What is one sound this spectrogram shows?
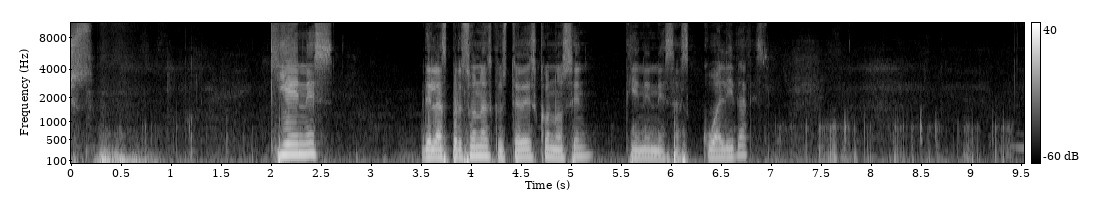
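A boy answers into a microphone.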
